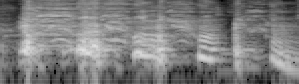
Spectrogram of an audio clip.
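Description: A person coughs in a rapid fit, about six harsh, raspy bursts in quick succession, loud, with no talking.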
